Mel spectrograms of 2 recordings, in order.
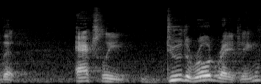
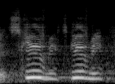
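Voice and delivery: high polite excuse me, excuse me; polite horn setting; 9 semitones higher, 5 dB louder than usual. Retold or imitated. Horn setting to say excuse me, high and polite. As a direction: chirp it like a courteous horn. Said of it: "I think you need a".

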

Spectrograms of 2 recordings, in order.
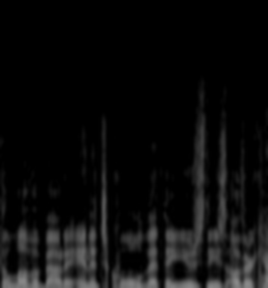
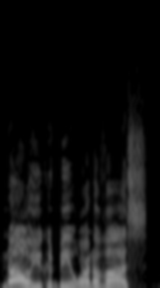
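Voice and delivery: high, louder put-on voice; fake Thor; 11 semitones higher, 5 dB louder than usual. Thor impersonator inviting Wolverine to join, high hammed-up plea. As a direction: butt in with a hammed-up offer.

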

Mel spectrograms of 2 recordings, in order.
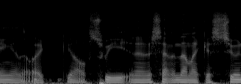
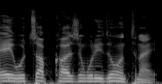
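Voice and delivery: higher, louder mock tough-guy greeting; 5 semitones higher, 5 dB louder than usual. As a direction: friend copying his Italian style, lightly. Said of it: "he'll say shit like".

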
